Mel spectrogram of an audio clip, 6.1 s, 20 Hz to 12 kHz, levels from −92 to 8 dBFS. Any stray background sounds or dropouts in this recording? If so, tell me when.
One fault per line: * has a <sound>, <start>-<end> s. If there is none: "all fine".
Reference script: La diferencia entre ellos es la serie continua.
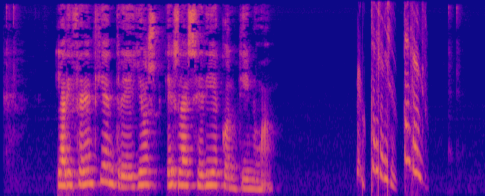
* has a chirp, 4.5-5.4 s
